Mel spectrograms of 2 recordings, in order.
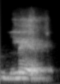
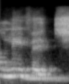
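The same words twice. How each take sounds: First: "lived" as one syllable with a clean light d; correct -ed ending. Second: "lived" in two syllables, ending in "dj"; Brazilianized ending. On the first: Shown as a demonstration. Teacher modelling the easier result, clean final D. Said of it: "mais fácil pra você falar". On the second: Retold or imitated. Teacher imitating learners' tendency, palatalized -ed mistake. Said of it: "vai ter a tendência de falar".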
